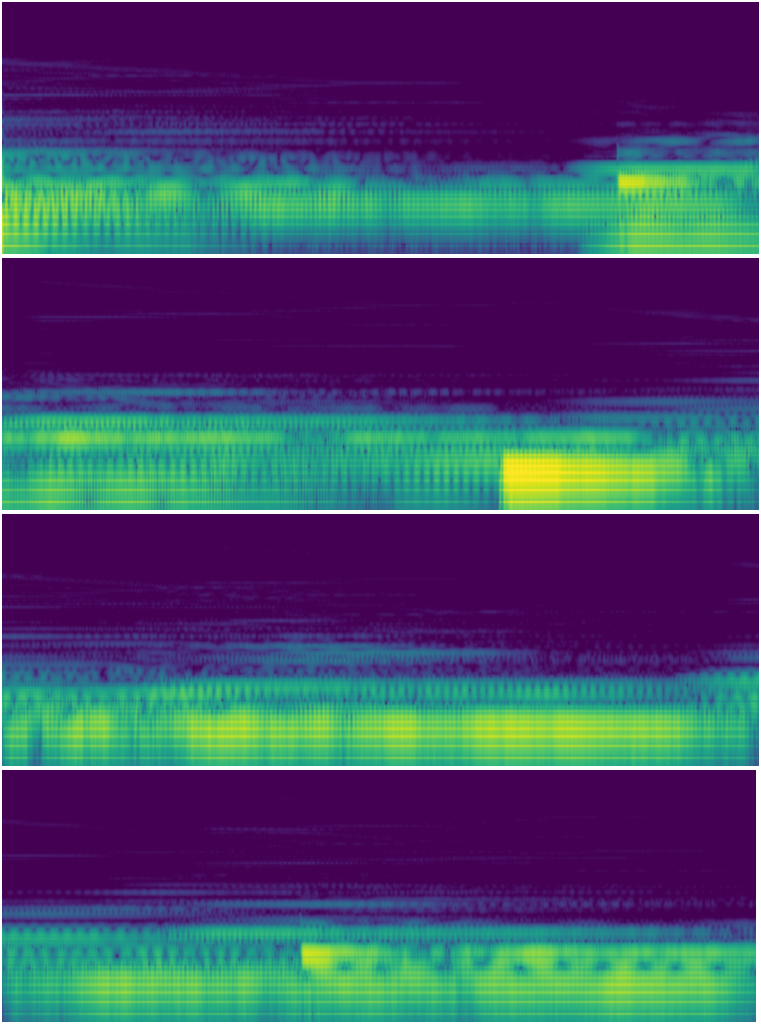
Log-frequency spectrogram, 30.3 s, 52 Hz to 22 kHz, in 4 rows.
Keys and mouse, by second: 0.7 click, 1.0 click, 2.6-3.4 typing, 4.4 Escape, 4.9 click, 5.2 click, 5.6 alt+click, 6.6 click, 6.7 click, 7.5 click, 7.7 click, 8.2 ctrl+click, 8.3 ctrl+click, 9.1 ctrl+click, 9.8 shift+click, 10.8 shift+click, 11.0 shift+click, 11.8 click, 12.3 shift+click, 12.9 shift+click, 13.6 click, 15.0 click, 15.8 click, 16.3 click, 17.8 7, 19.4 alt+click, 20.2-21.3 alt+drag, 23.5 r, 23.9 z, 24.9 click, 25.6 alt+click, 26.2-27.2 typing, 28.3 click, 29.0 click, 29.2 click.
